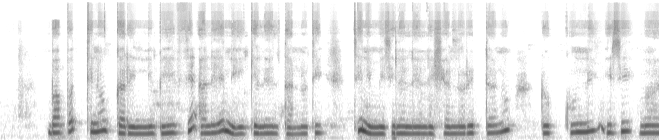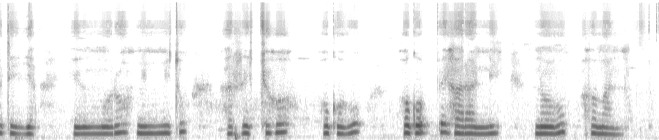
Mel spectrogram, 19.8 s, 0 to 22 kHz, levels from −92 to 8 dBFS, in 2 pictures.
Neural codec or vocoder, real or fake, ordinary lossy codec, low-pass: none; real; Opus, 16 kbps; 19.8 kHz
